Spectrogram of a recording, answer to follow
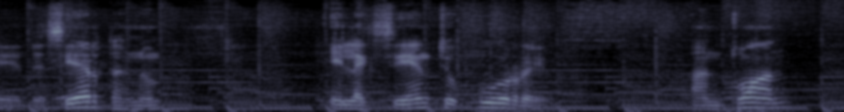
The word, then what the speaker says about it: Antoine: El accidente ocurre, Antoine, ¿se pronuncia bien? Sí, sí, perfecto. Perfecto, Antoine.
